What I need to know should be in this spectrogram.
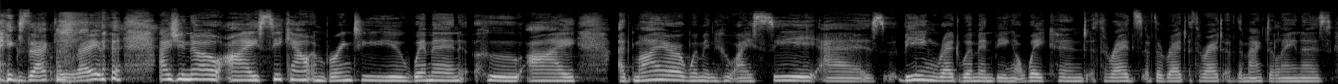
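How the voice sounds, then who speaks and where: A woman hosting a podcast, effusive and affectionate, often laughing as she introduces her guest. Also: on the low side. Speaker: podcast host. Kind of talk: warm interview chat.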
